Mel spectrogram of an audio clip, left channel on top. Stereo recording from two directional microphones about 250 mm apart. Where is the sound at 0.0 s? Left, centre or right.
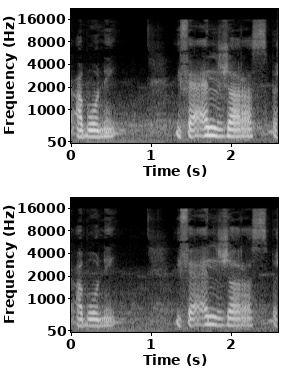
Centre.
